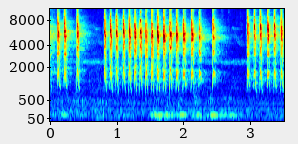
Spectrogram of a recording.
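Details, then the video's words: Eurasian tree sparrow in a rolling 'tembakan' fighting song, used to tutor contest birds: a long, fast run of shrill, metallic chirps, roughly six per second, that breaks off and then restarts in a new burst. "Tembakan Gereja Tarung Ngeroll Abis Untuk Masteran Burung Lomba"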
